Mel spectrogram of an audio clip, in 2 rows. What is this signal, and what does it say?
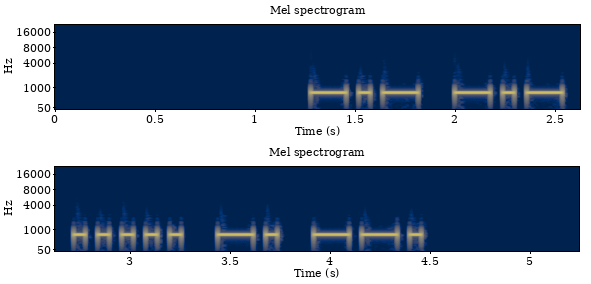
Morse code, heard as a keyed tone, about 21 wpm, 700 Hz. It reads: KK5NG
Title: Speed Racing - USA 2x2 Call Signs 17wpm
